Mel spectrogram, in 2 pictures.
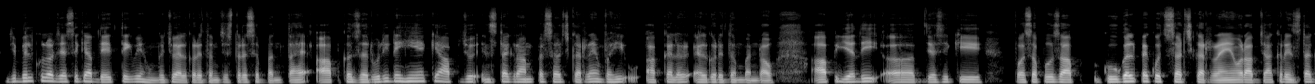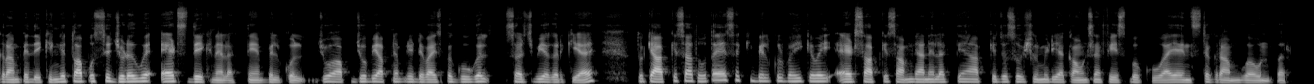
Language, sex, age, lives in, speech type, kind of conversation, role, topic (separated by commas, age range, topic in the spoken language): Hindi, male, 30-34, India, conversation, podcast, host, Kya social media ke algorithms echo chamber banate hain, aur tumhara is baare mein kya anubhav raha hai?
